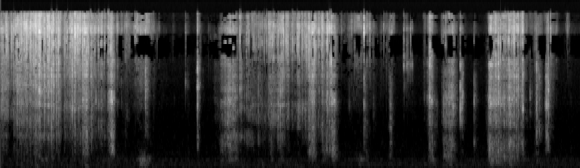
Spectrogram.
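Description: A utility blade scrapes the scored surface of a hand-held, solid, translucent orange glycerin soap bar into small cubes. Bright, dry crackling and tearing bursts come in irregular strokes, some long and some short, with near-silent pauses between them.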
